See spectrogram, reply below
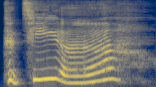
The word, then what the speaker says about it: Katya: Katia, which this one, it's one of those names that I did have to look up. I'm not even going to lie. It's spelled K-A-T-Y-A, but it's pronounced Katia.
